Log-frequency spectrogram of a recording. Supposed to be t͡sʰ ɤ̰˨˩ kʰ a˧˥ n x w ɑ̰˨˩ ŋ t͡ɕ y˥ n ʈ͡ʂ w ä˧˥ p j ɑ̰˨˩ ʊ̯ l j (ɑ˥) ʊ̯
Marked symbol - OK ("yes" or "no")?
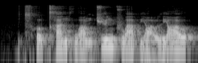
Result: yes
